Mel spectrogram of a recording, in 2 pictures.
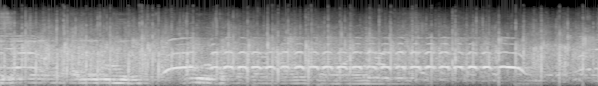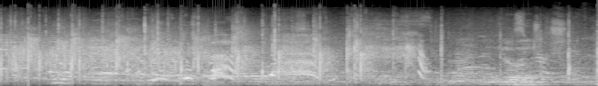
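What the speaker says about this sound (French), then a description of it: "nous pouvons applaudir le Seigneur" Congregation clapping during a church wedding ceremony, sustained applause mixed with singing and a preacher's voice over music, loud and continuous through most of the stretch.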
